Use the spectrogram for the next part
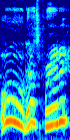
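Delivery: put-on high, slow girly coo; wide-eyed high sigh of wonder; mock dreamy awe. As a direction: gush over the pretty sight in a high voice. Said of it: "I'm like".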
